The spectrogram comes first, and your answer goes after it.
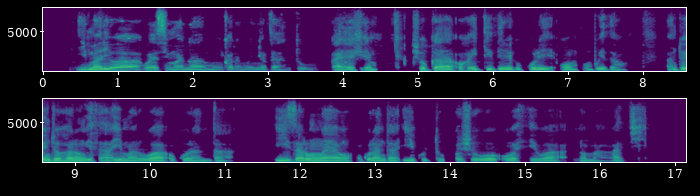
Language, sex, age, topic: Oshiwambo, male, 18-24, finance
